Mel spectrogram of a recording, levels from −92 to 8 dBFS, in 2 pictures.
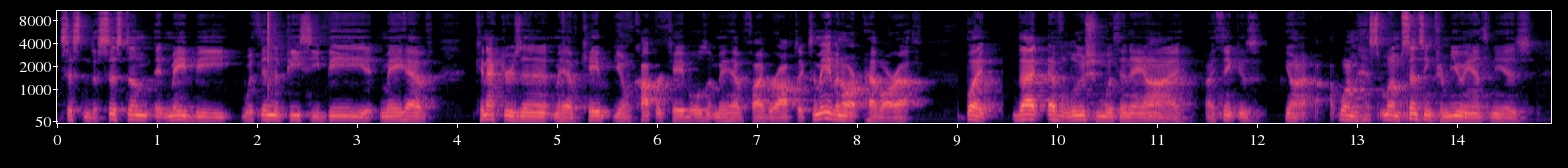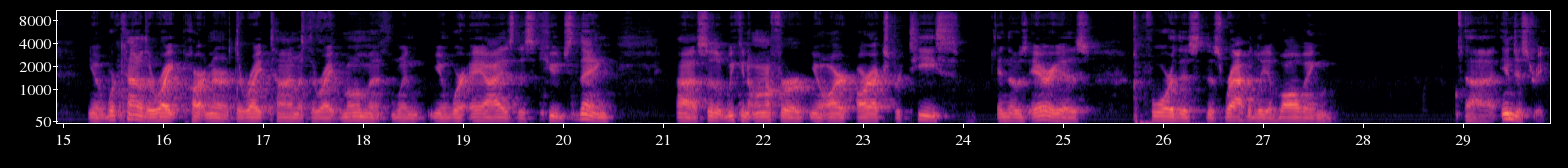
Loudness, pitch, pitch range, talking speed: -30 LUFS, 105 Hz, 95-115 Hz, 195 wpm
